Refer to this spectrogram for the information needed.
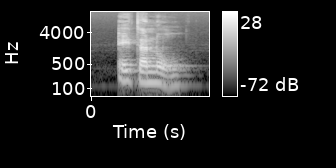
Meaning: ethanol
- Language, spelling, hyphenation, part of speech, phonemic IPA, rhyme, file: Dutch, ethanol, etha‧nol, noun, /eːtaːˈnɔl/, -ɔl, Nl-ethanol.ogg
